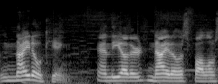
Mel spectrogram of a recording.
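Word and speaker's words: Nidoking: at this guy see I pronounce this Pokemon needle king however some people I hear call it Nidal king and the others Nyos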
